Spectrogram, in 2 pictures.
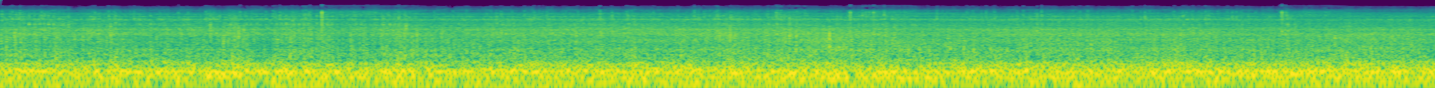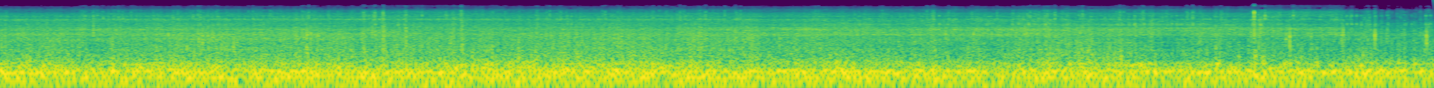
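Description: Steady wind buffeting on the microphone of a camera riding on a mountain bike, with the rumble of the bike on a rough trail and a few knocks from bumps.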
